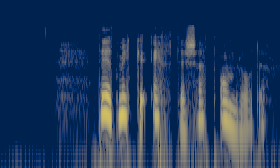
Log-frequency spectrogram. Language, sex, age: Swedish, female, 32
